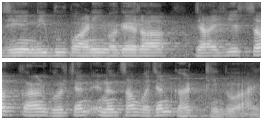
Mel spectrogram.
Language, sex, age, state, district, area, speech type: Sindhi, male, 30-45, Madhya Pradesh, Katni, rural, spontaneous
